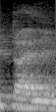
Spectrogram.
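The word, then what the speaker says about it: ptyalin: Name समझ लो कि टाइलिन है। ठीक है, तो टाइलिन में आपको ध्यान देने वाली बात है कि टाइलिन पी से स्टार्ट होता है, पी इसमें साइलेंट है, PTYLIN।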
